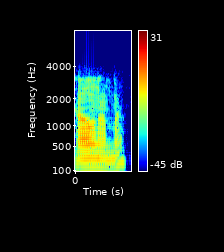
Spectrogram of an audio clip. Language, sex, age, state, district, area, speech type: Telugu, male, 18-30, Telangana, Vikarabad, urban, conversation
